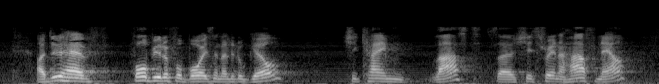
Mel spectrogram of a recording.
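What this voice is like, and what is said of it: Australian English accent. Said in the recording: “if you're not used to an Australian accent”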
